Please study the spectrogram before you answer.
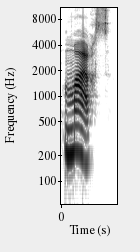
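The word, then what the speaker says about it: mars: затем следует весенний месяц март или макс в этом слове нужно произносить конечный с следом идет апрель или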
